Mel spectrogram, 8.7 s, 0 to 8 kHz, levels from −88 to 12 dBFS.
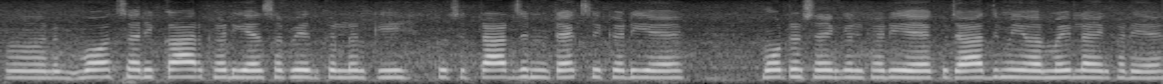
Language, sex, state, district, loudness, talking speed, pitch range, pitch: Hindi, female, Rajasthan, Bikaner, -13 LUFS, 150 wpm, 245-255 Hz, 250 Hz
